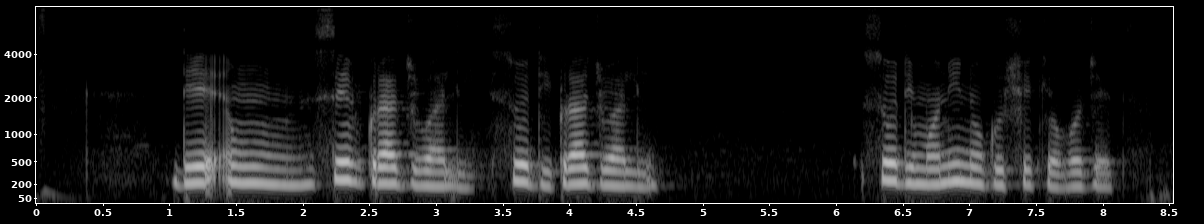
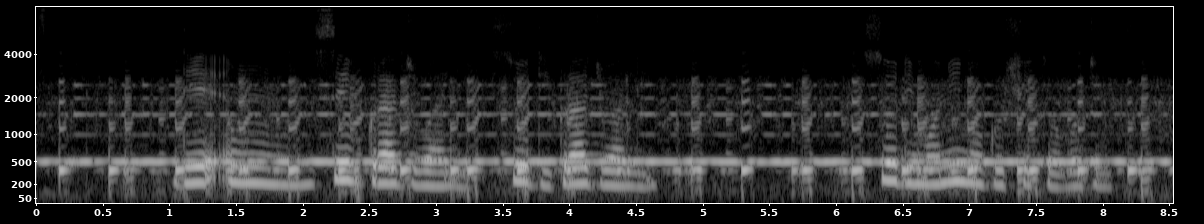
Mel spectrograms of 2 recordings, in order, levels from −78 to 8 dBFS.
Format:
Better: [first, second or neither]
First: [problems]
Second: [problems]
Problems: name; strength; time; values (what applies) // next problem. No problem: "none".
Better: first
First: none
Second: background sound (Keyboard (musical)); 1 dB above the speech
